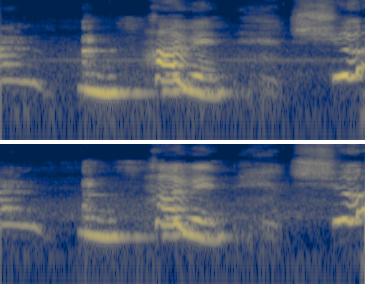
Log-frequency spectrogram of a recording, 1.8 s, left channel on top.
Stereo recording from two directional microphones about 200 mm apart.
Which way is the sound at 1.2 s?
30° left (ahead or behind).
